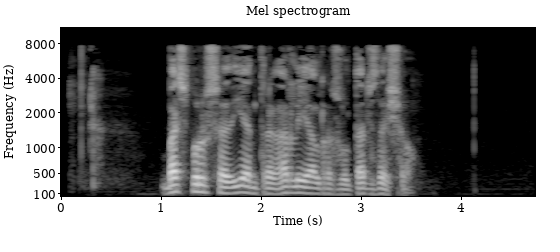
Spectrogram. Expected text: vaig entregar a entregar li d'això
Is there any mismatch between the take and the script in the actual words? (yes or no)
yes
